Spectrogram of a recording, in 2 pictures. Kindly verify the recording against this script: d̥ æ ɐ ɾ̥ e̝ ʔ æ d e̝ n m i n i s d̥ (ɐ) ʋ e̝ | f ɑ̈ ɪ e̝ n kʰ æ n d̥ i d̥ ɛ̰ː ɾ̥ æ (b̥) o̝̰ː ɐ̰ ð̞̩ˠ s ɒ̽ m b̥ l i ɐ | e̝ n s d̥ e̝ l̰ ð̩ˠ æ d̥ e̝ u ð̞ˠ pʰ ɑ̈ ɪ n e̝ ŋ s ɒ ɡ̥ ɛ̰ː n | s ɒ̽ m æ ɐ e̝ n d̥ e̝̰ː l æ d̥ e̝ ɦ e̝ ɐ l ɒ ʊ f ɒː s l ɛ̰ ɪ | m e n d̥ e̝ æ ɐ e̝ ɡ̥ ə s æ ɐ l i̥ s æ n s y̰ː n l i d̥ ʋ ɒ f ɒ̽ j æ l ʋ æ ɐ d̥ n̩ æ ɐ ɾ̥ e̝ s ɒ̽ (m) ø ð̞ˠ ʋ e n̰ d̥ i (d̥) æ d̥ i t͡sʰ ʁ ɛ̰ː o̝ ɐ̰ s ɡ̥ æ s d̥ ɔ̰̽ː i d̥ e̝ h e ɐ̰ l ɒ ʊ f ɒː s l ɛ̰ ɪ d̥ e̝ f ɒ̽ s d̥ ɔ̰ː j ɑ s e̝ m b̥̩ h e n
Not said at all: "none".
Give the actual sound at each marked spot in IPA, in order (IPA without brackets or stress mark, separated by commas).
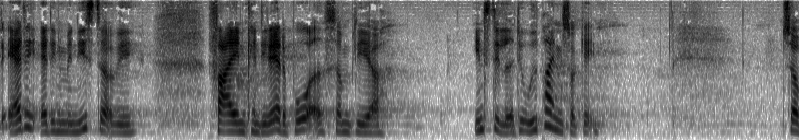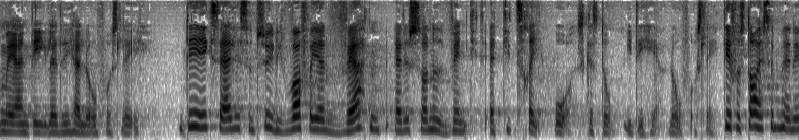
ɐ, b̥, n, d̥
